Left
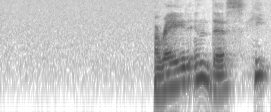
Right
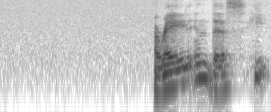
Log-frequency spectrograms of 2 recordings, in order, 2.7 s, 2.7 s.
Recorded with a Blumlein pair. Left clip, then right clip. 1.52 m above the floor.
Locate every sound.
1.6 s a man speaking: 10° right, 0.7 m; by 2.6 s straight ahead, 1.3 m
